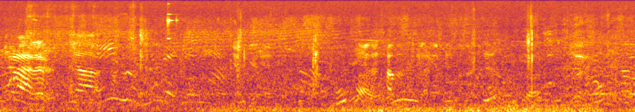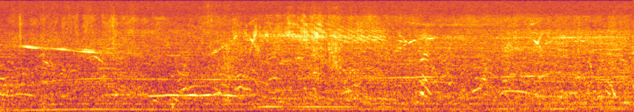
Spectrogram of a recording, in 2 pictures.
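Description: A model airplane engine buzzes overhead.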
